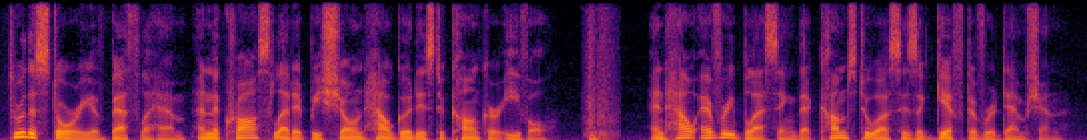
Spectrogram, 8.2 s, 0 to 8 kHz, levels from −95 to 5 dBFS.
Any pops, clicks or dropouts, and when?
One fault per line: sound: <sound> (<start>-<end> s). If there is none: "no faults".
sound: whoosh (4.4-4.7 s)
